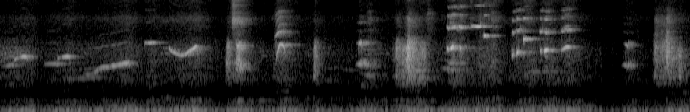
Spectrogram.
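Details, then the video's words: White-rumped shama, ngeriwik style, used as a lure to provoke a pet shama: varied whistled and chattering notes with sliding tones, dense squeaky phrases in quick succession, steady low hum beneath. "MURAI BATU PASTOL NGERIWIK COCOK BUAT PANCINGAN EMOSI MURAI ANDA"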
